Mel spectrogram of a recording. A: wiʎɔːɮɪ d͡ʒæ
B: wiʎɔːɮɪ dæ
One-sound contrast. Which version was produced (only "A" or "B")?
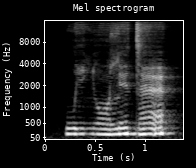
B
